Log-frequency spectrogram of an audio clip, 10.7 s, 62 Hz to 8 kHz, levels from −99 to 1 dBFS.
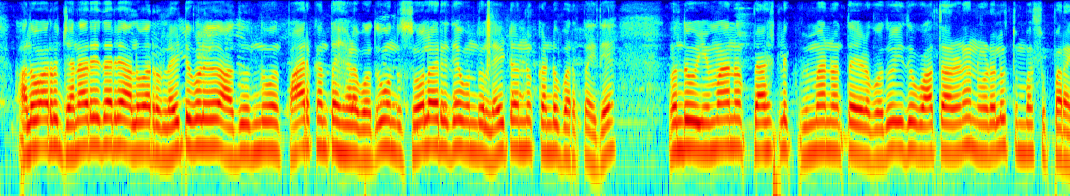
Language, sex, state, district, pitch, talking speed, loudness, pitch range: Kannada, male, Karnataka, Raichur, 195 Hz, 175 wpm, -14 LUFS, 185-205 Hz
